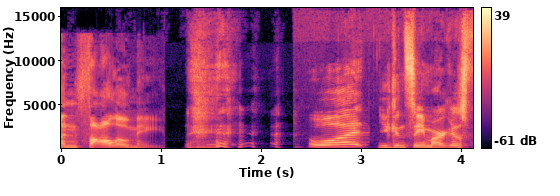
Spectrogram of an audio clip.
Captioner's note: laughing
